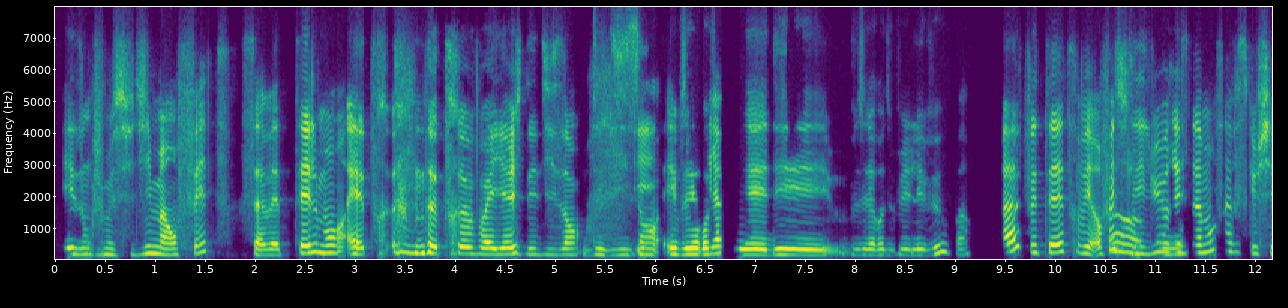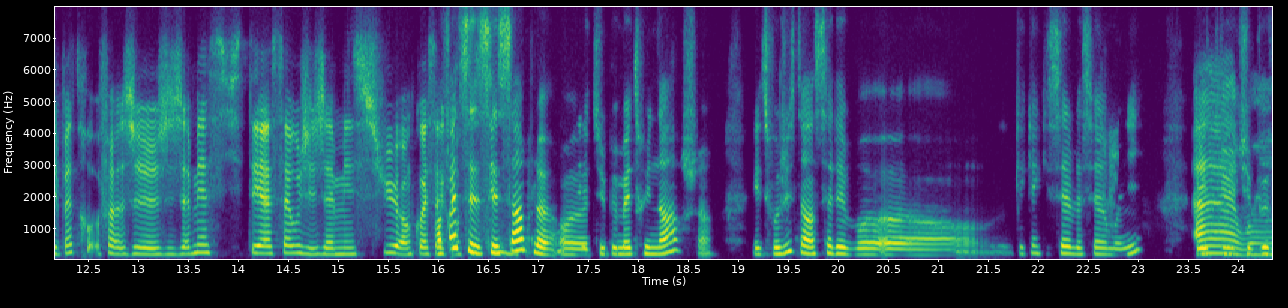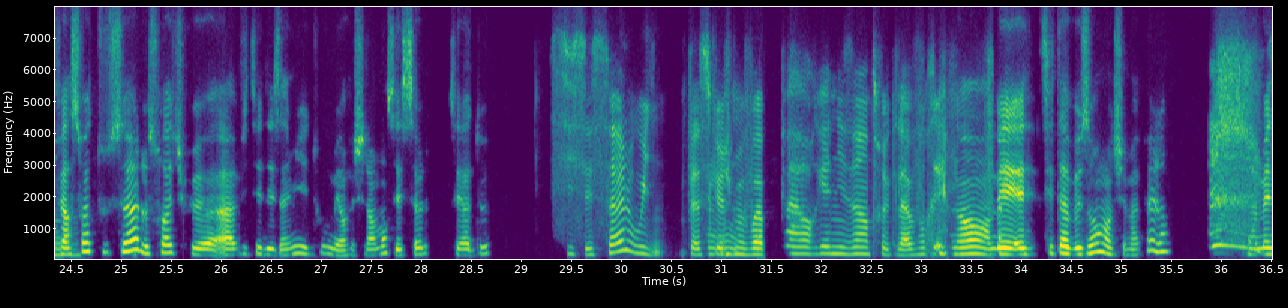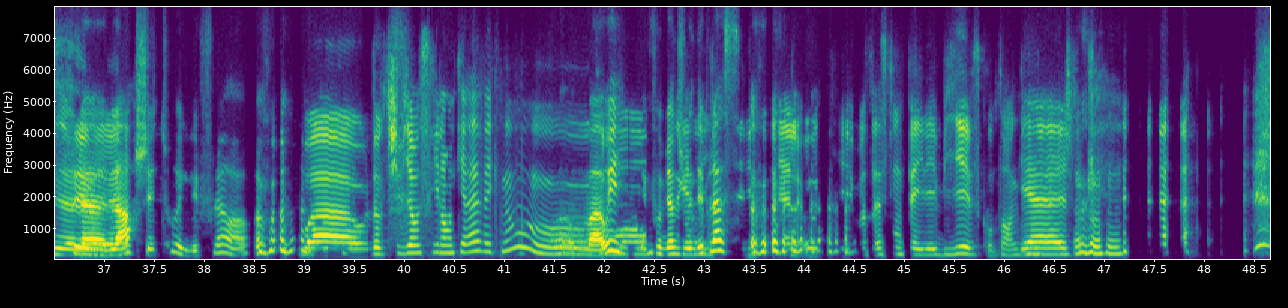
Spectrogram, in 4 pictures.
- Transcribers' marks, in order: static; stressed: "tellement"; chuckle; distorted speech; "refait" said as "redvait"; other background noise; unintelligible speech; drawn out: "heu"; chuckle; unintelligible speech; laugh; laugh; chuckle; laugh
- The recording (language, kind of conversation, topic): French, unstructured, As-tu une destination de rêve que tu aimerais visiter un jour ?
